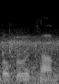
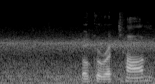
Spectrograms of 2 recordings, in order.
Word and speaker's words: Boca Raton: Allison Isaacs, out of Boca Raton, Florida. Boca Raton, Boca Raton, I'll accept either pronunciation.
